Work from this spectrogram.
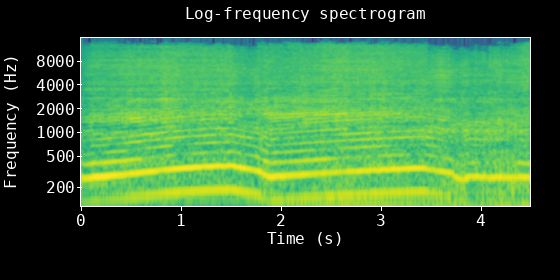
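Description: An Aprilia RS 125 two-stroke motorcycle engine revs hard and loud close by as it pulls into its torque band, its buzzing pitch climbing steadily with two brief dips between gears.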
